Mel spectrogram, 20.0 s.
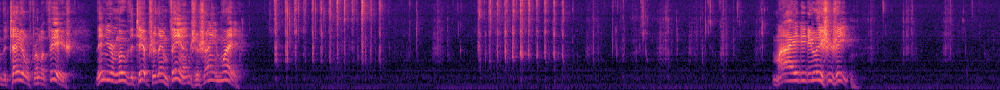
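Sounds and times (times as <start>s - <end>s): crunching fried fish: 5.4s - 15.5s, 16.5s - 20.0s
quiet chewing: 5.4s - 15.5s, 17.1s - 20.0s.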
